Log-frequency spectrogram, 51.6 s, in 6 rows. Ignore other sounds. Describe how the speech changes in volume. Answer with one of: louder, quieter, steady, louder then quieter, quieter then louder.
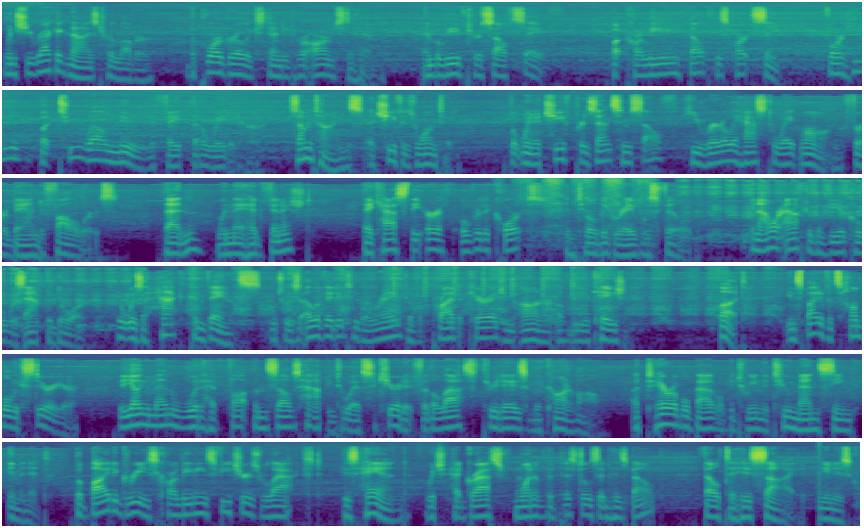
steady.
